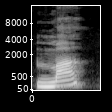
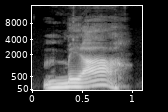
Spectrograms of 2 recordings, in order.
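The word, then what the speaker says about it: מאה: y Malhud es llamado ma que, es decir, ma requiere de yud vafge su Elohim de ustedes. Así dice. Pero dice, "No lo pronuncies ma, sino pronuncia mea, que significa 100.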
